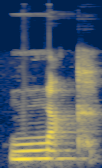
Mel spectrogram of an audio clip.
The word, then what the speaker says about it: knock: It happens here the same with this verb that starts with K and N. So we pronounce knock, knocked, and knocked.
